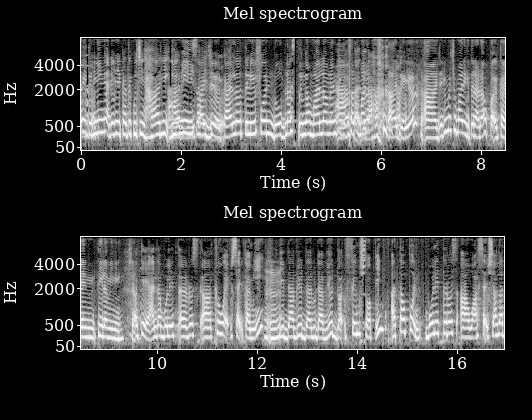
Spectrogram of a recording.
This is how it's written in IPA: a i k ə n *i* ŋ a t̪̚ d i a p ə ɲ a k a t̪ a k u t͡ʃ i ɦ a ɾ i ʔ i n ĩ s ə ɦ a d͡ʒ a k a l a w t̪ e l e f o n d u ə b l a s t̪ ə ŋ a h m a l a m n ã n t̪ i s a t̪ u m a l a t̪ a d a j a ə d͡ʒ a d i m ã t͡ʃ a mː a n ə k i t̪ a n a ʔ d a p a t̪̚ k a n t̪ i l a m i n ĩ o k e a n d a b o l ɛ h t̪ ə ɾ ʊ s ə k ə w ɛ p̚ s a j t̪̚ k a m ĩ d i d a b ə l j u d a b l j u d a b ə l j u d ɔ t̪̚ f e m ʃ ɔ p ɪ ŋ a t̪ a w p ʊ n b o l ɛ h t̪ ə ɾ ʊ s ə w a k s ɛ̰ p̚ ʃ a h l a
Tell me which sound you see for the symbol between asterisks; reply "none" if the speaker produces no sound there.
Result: i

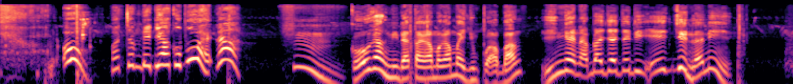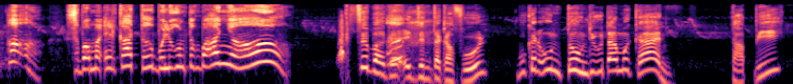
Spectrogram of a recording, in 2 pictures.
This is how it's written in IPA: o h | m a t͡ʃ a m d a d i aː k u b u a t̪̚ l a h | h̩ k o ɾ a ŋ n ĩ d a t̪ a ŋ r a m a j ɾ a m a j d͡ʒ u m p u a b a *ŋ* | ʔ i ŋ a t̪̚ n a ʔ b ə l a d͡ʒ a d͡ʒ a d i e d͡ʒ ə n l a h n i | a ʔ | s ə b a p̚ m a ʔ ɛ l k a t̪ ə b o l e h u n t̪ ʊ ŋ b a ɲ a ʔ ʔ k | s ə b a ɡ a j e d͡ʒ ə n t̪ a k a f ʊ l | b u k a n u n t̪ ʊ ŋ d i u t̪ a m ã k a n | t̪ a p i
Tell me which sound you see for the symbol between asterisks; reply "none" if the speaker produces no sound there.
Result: ŋ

